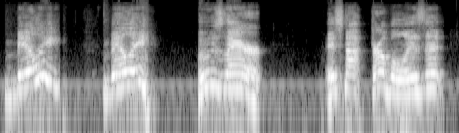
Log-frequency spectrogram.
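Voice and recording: In a put-on character voice that sounds female, the speaker talks at a high pitch and a very slow pace, leaving long, frequent pauses.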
